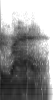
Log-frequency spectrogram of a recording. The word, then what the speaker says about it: Rao: The Mandarin phonetics is actually Rao, R-A-O. So even more confusion, right? Like, the Chinese pronunciation is Rao, but the Hakka pronunciation is Niao, right?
